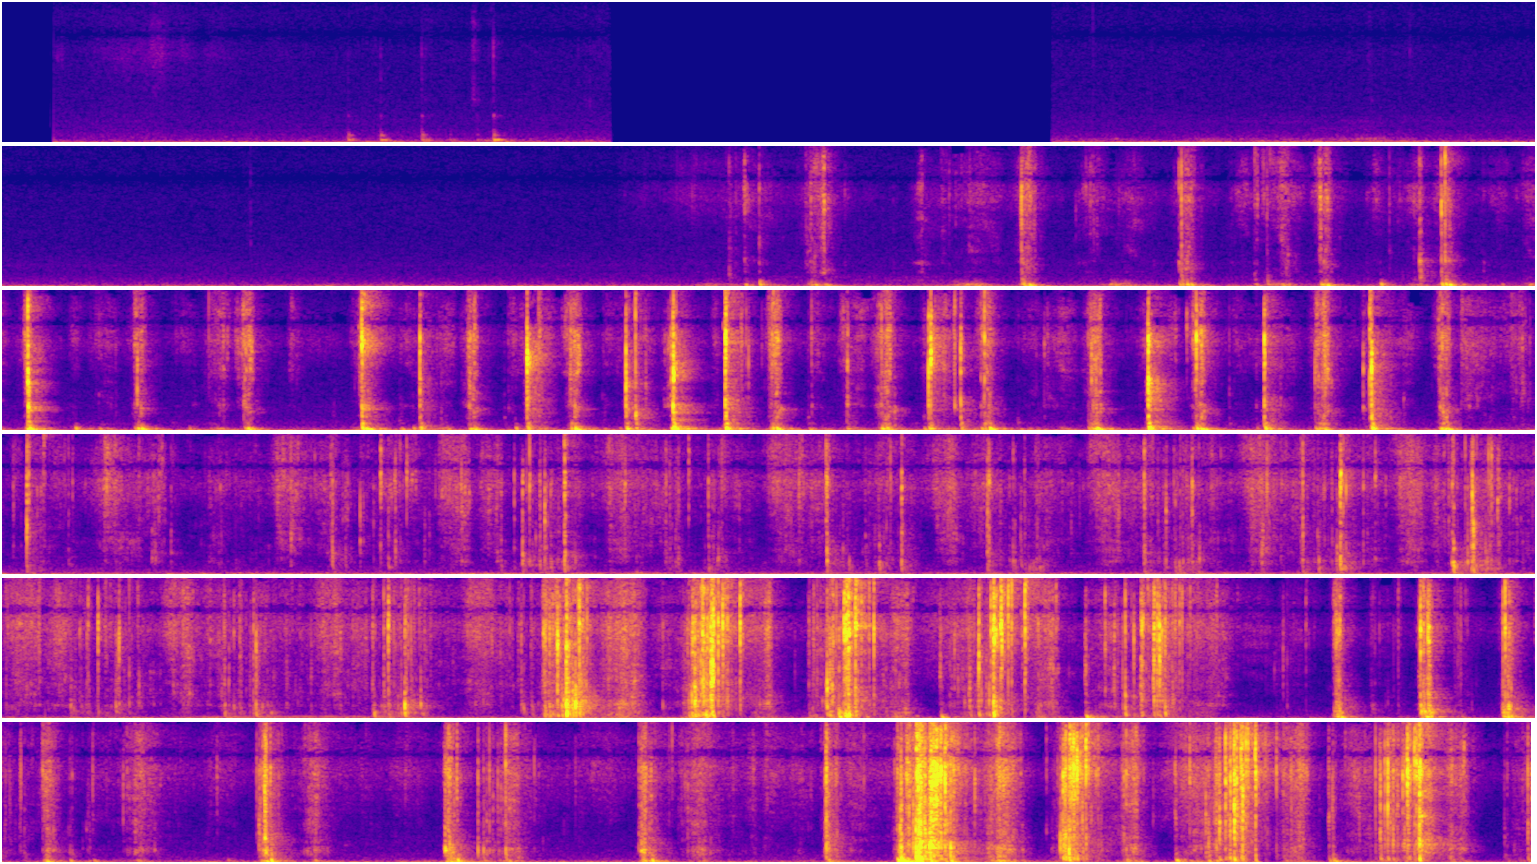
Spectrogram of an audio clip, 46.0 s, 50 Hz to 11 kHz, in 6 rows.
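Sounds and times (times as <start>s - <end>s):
slime crackling and popping: 16.4s - 45.9s.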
